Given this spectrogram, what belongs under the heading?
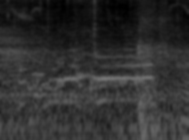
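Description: Chickens cluck and murmur nearby in a muddy garden run, soft repeated clucks over a low outdoor background.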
